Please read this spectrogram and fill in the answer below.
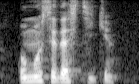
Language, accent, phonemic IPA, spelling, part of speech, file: French, France, /ɔ.mɔ.se.das.tik/, homoscédastique, adjective, LL-Q150 (fra)-homoscédastique.wav
- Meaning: homoscedastic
